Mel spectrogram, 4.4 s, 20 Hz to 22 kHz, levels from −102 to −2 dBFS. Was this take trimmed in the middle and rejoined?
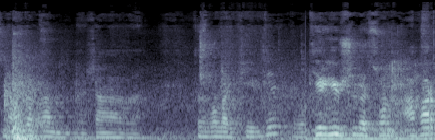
yes; 1 cut; at 2.9 s

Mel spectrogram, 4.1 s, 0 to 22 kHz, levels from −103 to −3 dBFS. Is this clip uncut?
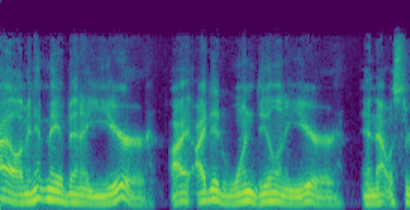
yes; 0 cuts

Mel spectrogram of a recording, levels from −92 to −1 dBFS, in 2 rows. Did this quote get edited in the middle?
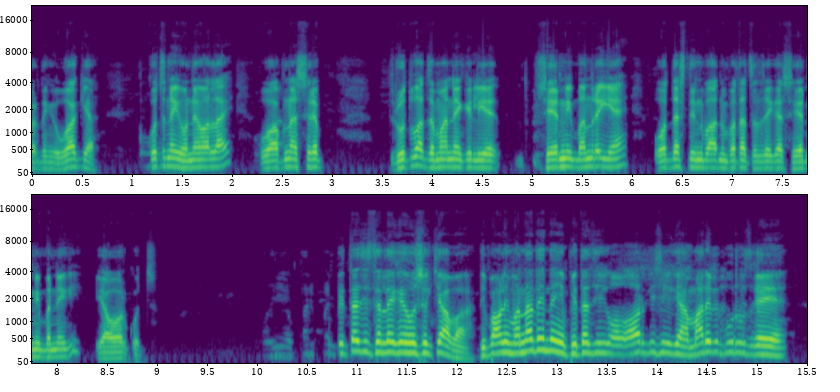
yes; 1 cut; at 10.7 s

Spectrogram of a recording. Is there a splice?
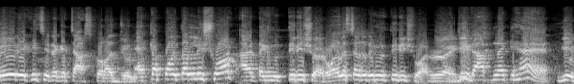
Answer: yes; 2 cuts; at 1.3 s, 4.5 s

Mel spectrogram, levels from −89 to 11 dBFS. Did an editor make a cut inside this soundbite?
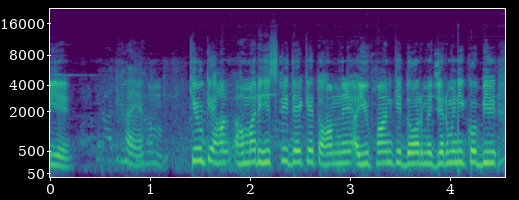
no; 0 cuts

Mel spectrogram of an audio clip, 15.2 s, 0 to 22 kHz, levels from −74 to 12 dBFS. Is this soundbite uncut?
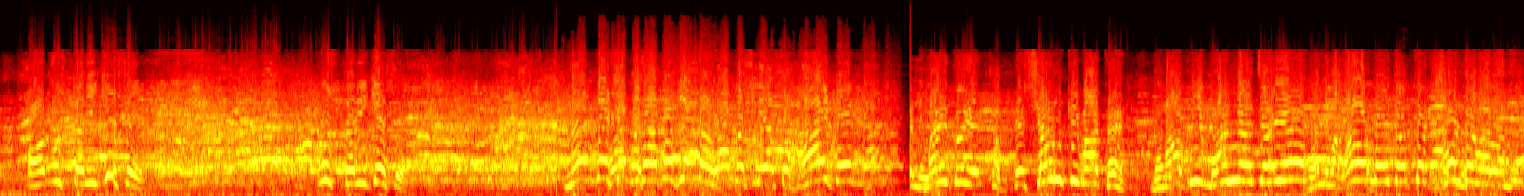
no; 2 cuts; at 5.6 s, 9.0 s

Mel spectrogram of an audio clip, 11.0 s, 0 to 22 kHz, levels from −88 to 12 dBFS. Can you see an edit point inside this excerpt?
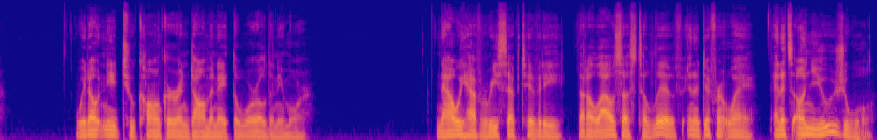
yes; 2 cuts; at 7.1 s, 9.5 s

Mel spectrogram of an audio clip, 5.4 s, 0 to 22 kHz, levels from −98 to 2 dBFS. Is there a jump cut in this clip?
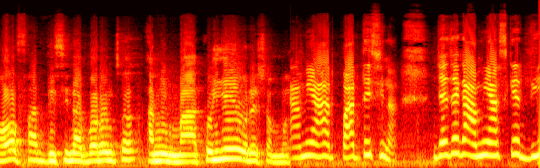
yes; 2 cuts; at 1.4 s, 2.9 s

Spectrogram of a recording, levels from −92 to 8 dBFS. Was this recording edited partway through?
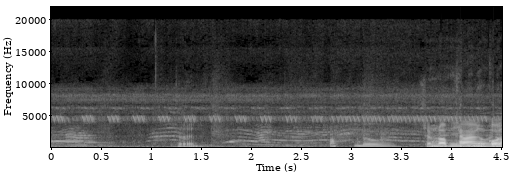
yes; 1 cut; at 2.8 s

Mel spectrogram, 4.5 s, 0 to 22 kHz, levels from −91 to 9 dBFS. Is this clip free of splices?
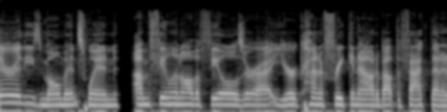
no; 1 cut; at 1.2 s

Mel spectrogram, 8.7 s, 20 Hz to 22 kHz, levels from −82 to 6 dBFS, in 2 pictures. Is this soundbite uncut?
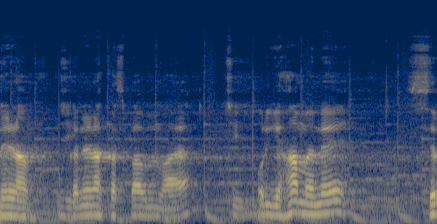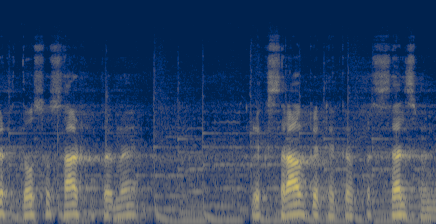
yes; 0 cuts

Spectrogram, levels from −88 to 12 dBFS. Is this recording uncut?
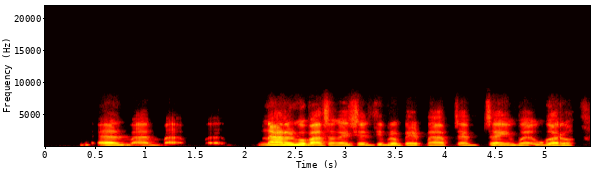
yes; 0 cuts

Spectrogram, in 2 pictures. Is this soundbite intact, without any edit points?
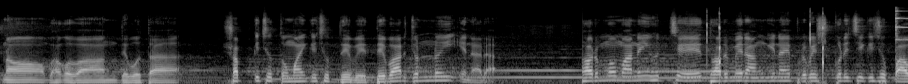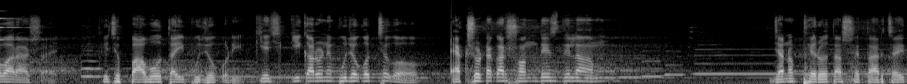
no; 3 cuts; at 5.8 s, 9.9 s, 13.4 s

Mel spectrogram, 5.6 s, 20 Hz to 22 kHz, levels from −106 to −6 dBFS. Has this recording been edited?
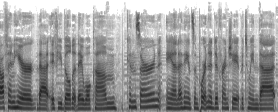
no; 0 cuts

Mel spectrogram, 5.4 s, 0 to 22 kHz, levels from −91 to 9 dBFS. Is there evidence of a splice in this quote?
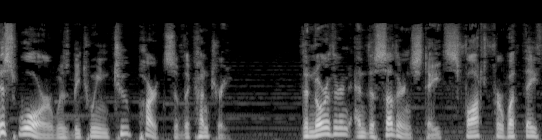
yes; 1 cut; at 3.9 s

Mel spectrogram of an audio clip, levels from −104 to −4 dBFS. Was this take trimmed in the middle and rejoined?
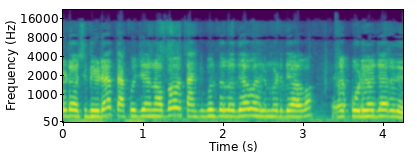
no; 0 cuts

